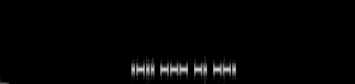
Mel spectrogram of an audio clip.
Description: Morse code, heard as a keyed tone, about 50 wpm, 700 Hz. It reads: LONG
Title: Top 100 Words 50wpm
